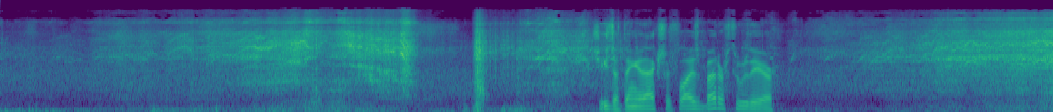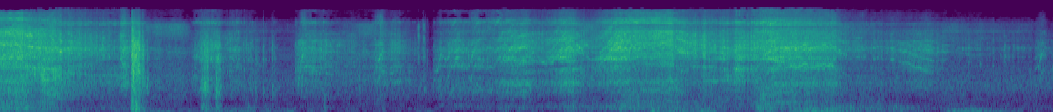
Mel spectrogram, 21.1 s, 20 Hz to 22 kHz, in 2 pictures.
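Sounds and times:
electric motor whining: 0:00.6 - 0:06.4, 0:07.8 - 0:21.0.

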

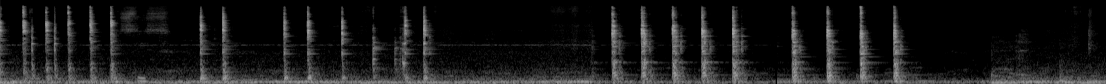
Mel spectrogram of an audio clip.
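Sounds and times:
hammer tapping on metal: 0:00.0 - 0:01.4, 0:02.0 - 0:04.5, 0:05.9 - 0:09.2.

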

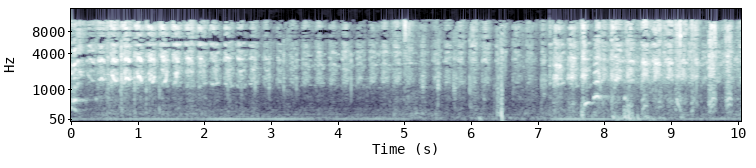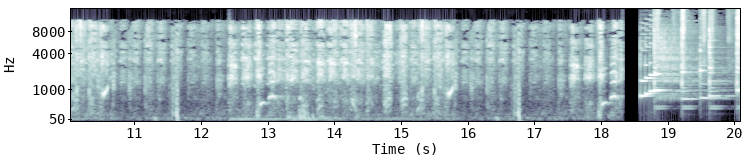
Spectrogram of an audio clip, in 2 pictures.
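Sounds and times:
person snickering and chuckling: 0:00.0 - 0:00.4, 0:03.2 - 0:18.3.

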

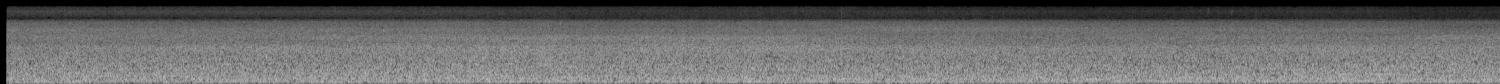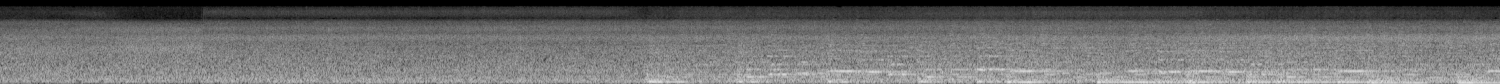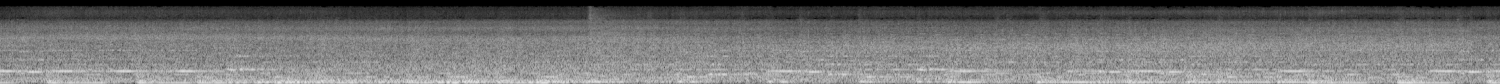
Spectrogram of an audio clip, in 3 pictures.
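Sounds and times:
floodwater rushing: 0:00.0 - 0:45.0
background music: 0:21.4 - 0:45.0.

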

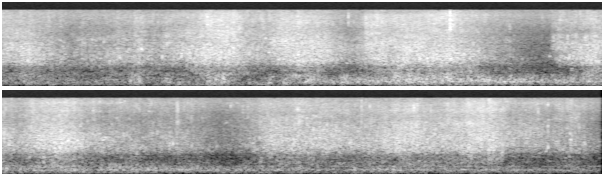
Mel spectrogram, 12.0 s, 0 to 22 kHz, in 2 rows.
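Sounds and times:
small waves washing in: 0:00.0 - 0:12.0
wind rumble on microphone: 0:00.0 - 0:12.0.

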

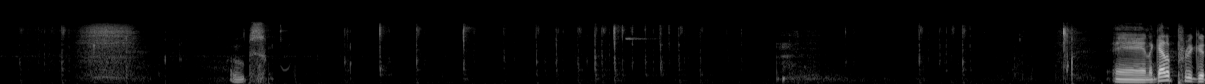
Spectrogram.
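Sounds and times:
keyboard typing: 0:00.2 - 0:00.8, 0:02.8 - 0:07.5, 0:09.2 - 0:09.9.

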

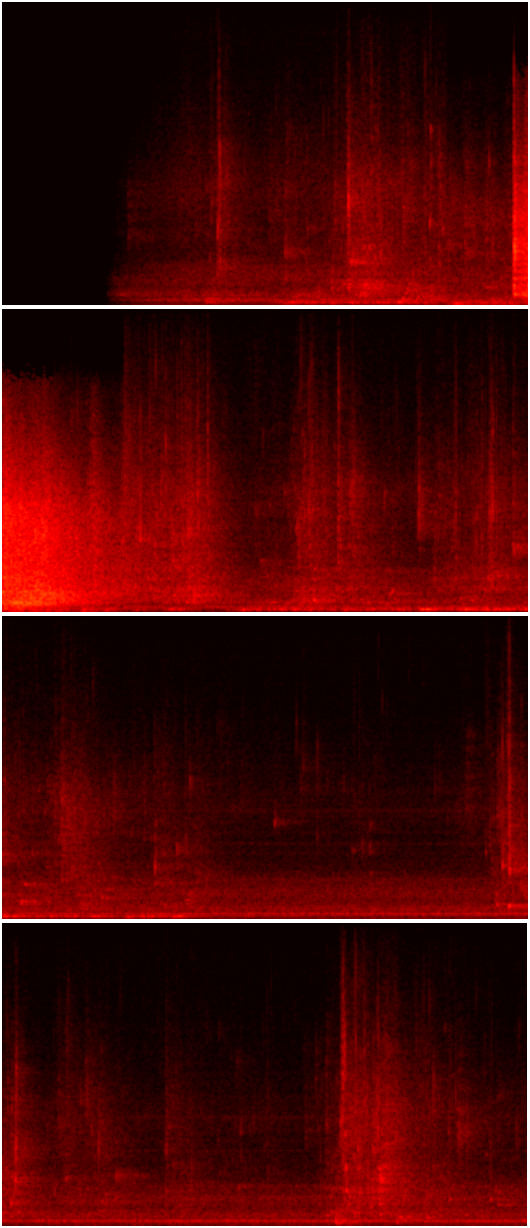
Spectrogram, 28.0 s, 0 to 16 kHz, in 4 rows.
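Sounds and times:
water sloshing and splashing: 0:01.7 - 0:17.0, 0:19.8 - 0:28.0
person splashing into pool: 0:06.8 - 0:10.0.

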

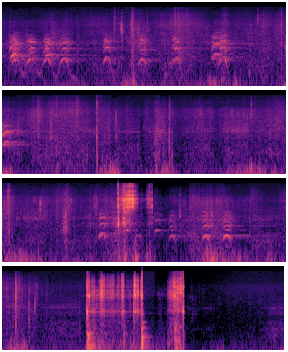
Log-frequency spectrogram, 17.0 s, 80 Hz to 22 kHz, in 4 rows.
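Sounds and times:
dogs barking and yelping: 0:00.0 - 0:04.9, 0:09.8 - 0:12.3
brush scraping against camera: 0:10.2 - 0:10.9, 0:14.0 - 0:15.6.

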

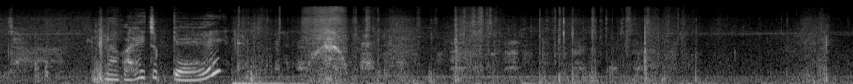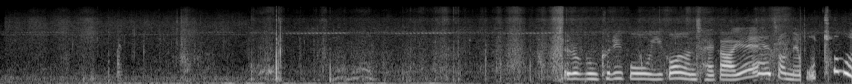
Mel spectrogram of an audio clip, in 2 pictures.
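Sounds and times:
faint steady high tone: 0:09.0 - 0:17.0.

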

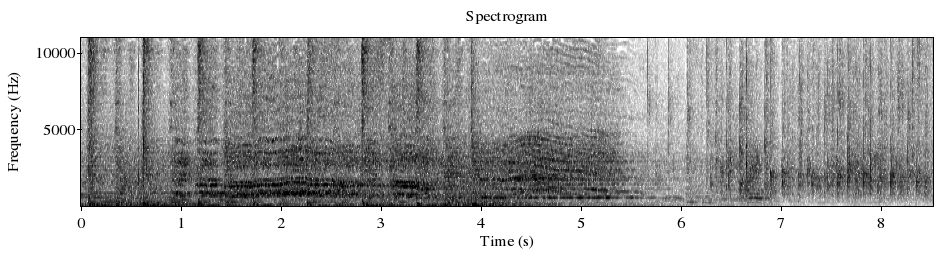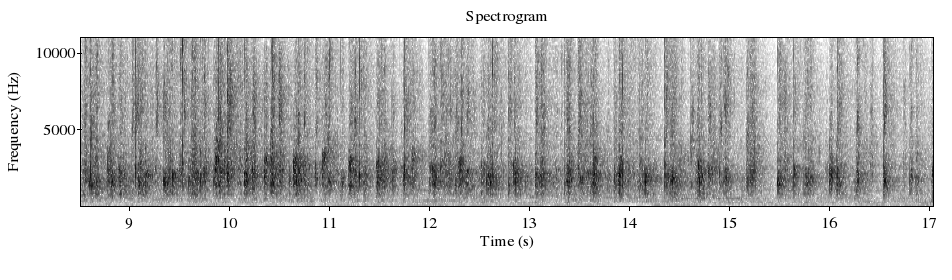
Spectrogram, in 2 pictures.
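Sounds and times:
audience applauding: 0:05.5 - 0:17.0.

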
